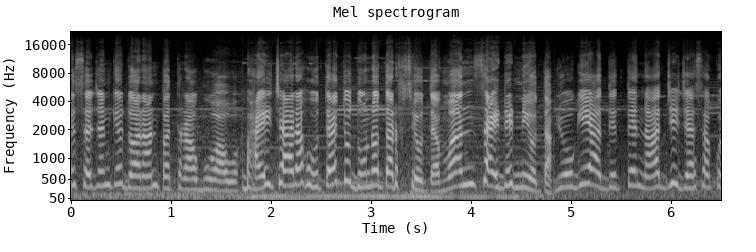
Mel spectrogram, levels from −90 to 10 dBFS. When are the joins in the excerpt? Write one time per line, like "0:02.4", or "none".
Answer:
0:01.7
0:04.8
